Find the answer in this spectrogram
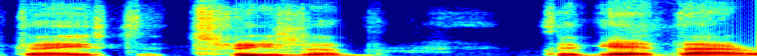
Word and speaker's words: Tryzub: Tryzub. Tryzub. Oh, brilliant! It's taken me a week. It's taken me about 5 days to Tryzub to get that right.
